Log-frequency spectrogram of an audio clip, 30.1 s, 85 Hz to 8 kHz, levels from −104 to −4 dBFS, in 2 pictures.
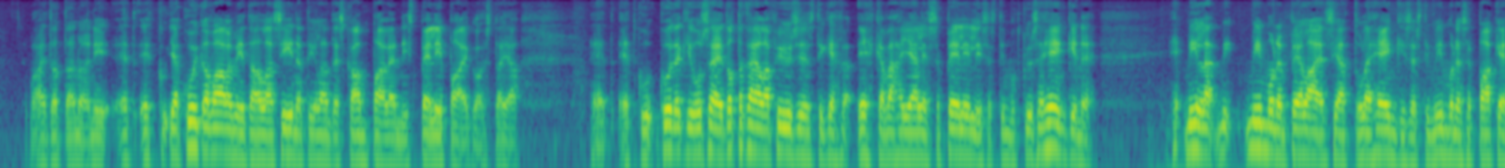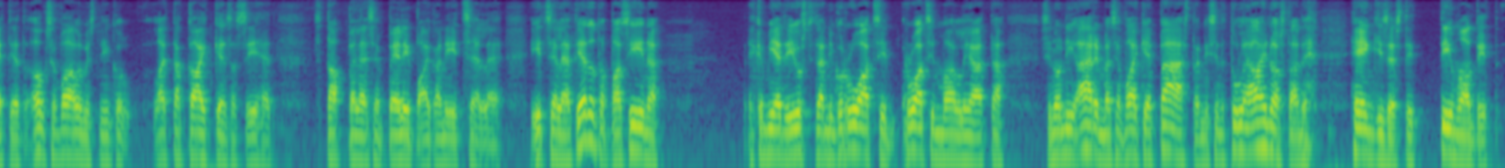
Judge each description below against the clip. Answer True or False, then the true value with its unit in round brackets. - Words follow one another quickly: True (165 wpm)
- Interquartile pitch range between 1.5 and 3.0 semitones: False (3.4 semitones)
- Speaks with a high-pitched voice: False (115 Hz)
